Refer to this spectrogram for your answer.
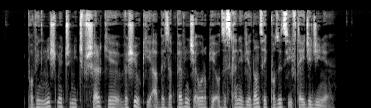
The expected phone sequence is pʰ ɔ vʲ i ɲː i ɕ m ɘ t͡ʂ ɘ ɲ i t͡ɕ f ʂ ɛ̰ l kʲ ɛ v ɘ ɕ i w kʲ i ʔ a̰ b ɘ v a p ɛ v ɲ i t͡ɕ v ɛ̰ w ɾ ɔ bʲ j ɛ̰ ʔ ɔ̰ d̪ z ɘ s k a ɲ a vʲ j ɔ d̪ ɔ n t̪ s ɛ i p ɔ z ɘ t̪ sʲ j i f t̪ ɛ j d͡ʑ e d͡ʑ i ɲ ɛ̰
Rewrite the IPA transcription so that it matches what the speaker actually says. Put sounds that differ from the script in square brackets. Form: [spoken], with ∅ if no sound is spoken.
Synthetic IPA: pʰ ɔ vʲ i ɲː i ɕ m ɘ t͡ʂ ɘ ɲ i t͡ɕ f ʂ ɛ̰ l kʲ ɛ v ɘ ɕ i w kʲ i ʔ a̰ b ɘ [z] a p ɛ v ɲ i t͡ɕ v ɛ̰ w ɾ ɔ [pʲ] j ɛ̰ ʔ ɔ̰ d̪ z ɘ s k a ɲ [ɛ] vʲ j ɔ d̪ ɔ n t̪ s ɛ [j] p ɔ z ɘ t̪ sʲ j i f t̪ ɛ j d͡ʑ e d͡ʑ i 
